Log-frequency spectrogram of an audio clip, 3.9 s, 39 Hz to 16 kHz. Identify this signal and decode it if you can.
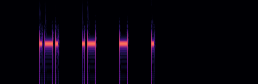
Morse code, heard as a keyed tone, about 30 wpm, spaced as for 17 wpm, 700 Hz. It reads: RATE
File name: Lesson 17f - Letter u - Words 30wpm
